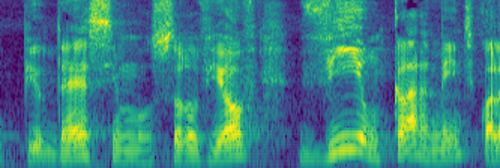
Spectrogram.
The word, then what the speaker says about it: Solovyov: fala né de vladimir soloviov a pronúncia é na verdade seria solovyov os três diálogos e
